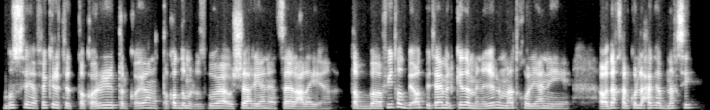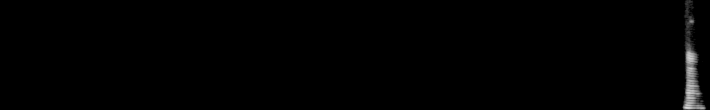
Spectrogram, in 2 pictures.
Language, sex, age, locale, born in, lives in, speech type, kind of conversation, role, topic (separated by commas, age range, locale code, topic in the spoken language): Arabic, male, 20-24, ar-EG, Egypt, Egypt, read, expert-assistant, asker, إيه أهم الأدوات الرقمية اللي ممكن تساعد رائد الأعمال في متابعة شغله وتنظيم وقته بكفاءة؟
